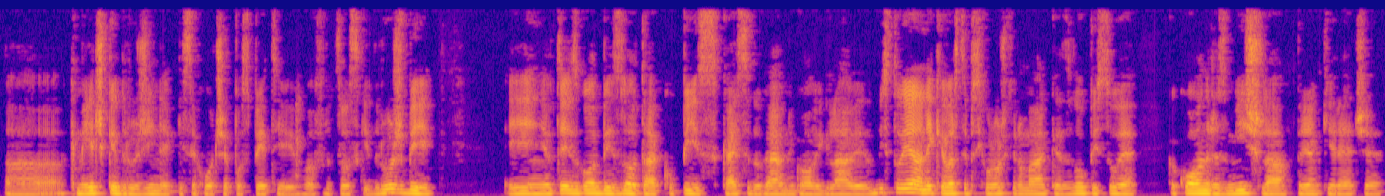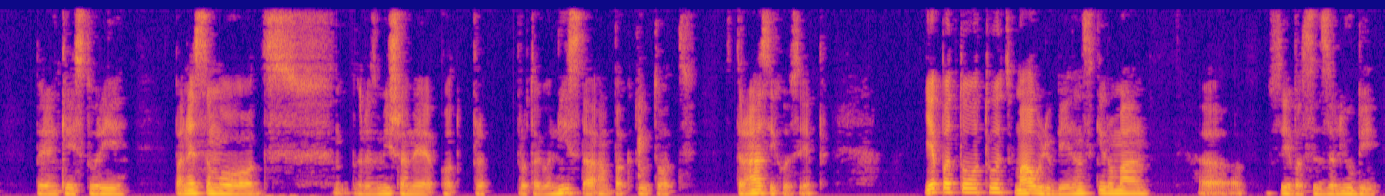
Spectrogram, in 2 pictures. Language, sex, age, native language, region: Slovenian, male, 18-29, Slovenian, Central Slovenia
